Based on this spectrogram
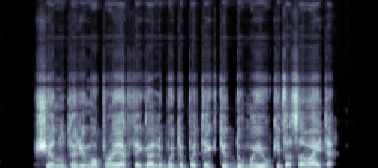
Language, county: Lithuanian, Vilnius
